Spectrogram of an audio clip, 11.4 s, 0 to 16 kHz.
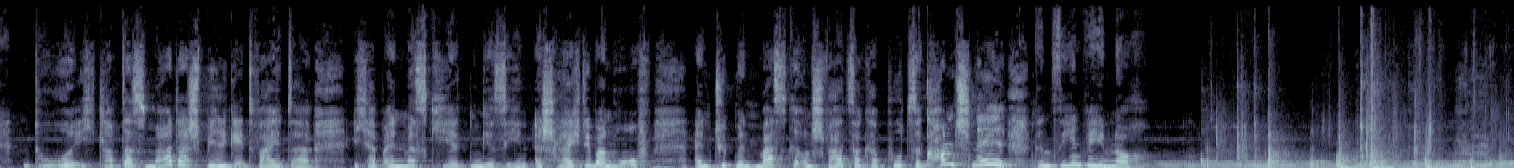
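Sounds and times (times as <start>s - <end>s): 
speech: 0.2s - 9.2s
door being pushed shut with wooden thunks: 9.0s - 10.9s.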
